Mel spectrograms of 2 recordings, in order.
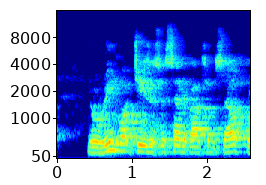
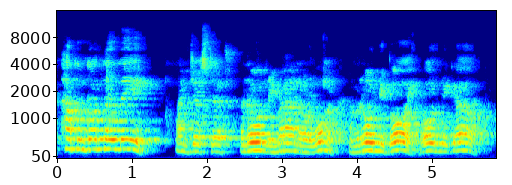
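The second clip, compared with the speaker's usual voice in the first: higher, louder incredulous objector; doubting listener; 5 semitones higher, 6 dB louder than usual. Retold or imitated. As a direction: voice the listener's disbelief, pitched up. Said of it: "Oh, but you might say".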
